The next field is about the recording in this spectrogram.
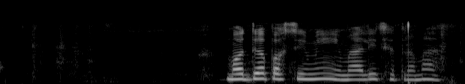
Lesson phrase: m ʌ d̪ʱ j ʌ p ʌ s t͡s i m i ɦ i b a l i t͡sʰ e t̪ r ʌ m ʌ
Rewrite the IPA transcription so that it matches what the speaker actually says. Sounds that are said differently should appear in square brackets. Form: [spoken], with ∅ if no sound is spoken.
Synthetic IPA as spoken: m ʌ d̪ʱ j ʌ p ʌ s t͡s i m i ɦ i [m] a l i t͡sʰ e t̪ r ʌ m [a]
